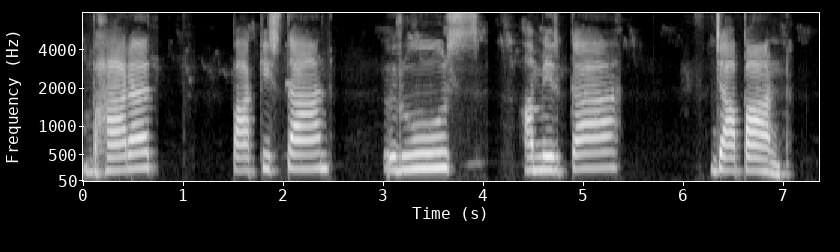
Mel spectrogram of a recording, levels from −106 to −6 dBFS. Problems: constant background noise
